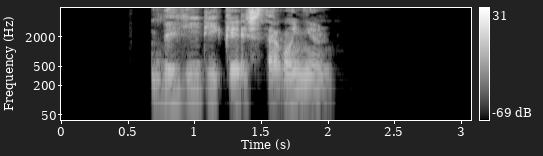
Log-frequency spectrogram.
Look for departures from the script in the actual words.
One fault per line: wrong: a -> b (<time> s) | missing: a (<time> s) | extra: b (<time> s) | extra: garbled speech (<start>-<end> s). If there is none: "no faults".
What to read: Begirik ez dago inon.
no faults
